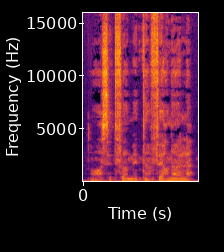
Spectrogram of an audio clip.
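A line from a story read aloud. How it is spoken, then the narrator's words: Financier murmuring. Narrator (French): murmura le financier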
